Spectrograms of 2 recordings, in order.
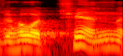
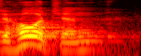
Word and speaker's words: Jehoiachin: Well, Jehoiakim's son, Jehoiachin, if you want to pronounce it chin on the end there, was a successor to his father.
